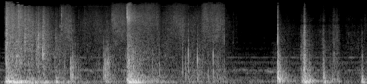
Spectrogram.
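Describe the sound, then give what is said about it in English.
A door is smashed in, with a person used as a battering ram, in a series of heavy, booming thuds and cracking impacts, followed by splintering and clattering debris as a few smaller knocks settle. “Apparently being used as a battering ram twice in one day is too much.”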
